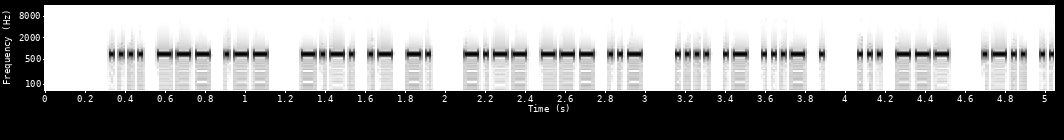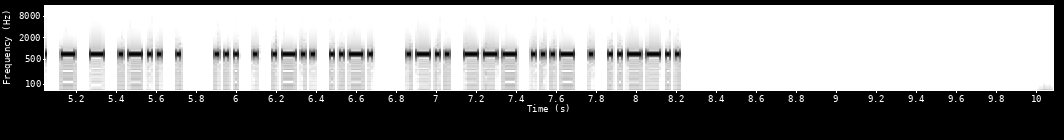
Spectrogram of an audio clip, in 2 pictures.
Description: Morse code, heard as a keyed tone, about 49 wpm, 700 Hz. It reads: HOW CAN YOU HAVE SO LITTLE SELF LOVE?
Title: Sentences from Top 1000 Words - Review Part 1 - 50wpm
